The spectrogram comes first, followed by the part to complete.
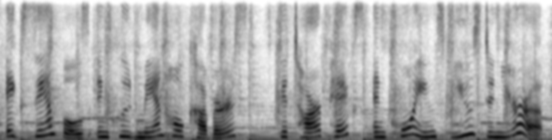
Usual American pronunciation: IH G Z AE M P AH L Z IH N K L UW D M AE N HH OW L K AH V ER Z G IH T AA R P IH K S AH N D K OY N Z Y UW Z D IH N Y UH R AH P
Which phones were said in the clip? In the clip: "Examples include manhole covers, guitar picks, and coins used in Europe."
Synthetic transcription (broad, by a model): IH G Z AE M P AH L Z IH N K L UW D M AE N HH OW L K AH V ER Z G IH T AA R P IH K S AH N K OY N Z Y UW Z D IH N Y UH R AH P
